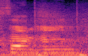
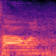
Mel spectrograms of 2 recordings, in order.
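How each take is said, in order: First: It is said the popular, common way. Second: It is said the traditional, original way. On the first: The speaker calls it wrong. "I know a lot of people pronounce it that way" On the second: The speaker calls it right. "It's correctly pronounced Samhain"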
